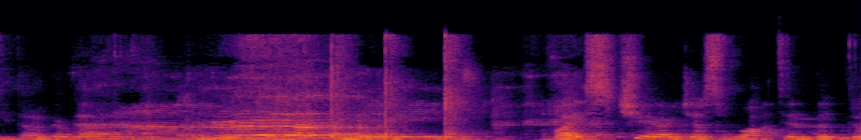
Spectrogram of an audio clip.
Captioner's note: laughter and clapping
